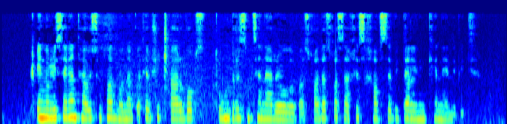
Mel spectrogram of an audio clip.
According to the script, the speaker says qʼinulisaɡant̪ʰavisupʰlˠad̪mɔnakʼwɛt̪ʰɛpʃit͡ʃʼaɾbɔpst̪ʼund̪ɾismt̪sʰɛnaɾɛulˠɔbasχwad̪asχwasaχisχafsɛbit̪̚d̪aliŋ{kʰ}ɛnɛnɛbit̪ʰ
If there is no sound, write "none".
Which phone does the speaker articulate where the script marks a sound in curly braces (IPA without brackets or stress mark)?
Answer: kʰ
